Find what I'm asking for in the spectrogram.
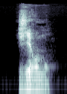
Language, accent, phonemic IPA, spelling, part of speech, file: French, France, /ʒi.ʁo.mɔ̃/, giraumon, noun, LL-Q150 (fra)-giraumon.wav
- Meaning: pumpkin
